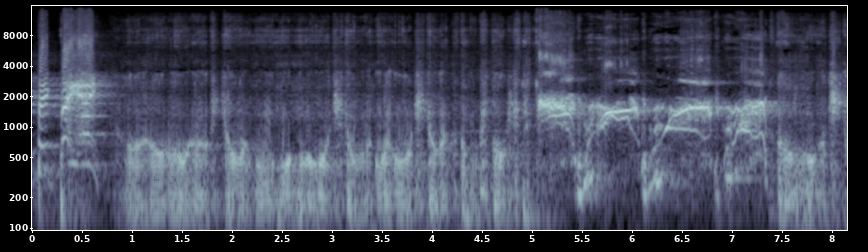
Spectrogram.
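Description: A man making pig noises with his mouth into a cupped handheld microphone: a run of low, rough grunting, then high squeals that slide up and down from about five seconds in.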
